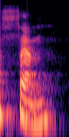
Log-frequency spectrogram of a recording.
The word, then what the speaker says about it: sedan: Tulisannya sedan tapi dibacanya sen ya. Sama kayak di Indonesia, orang Swedia suka kayak bikin shorten gitu, bikin menyingkat-nyingkat pelafalan ya.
